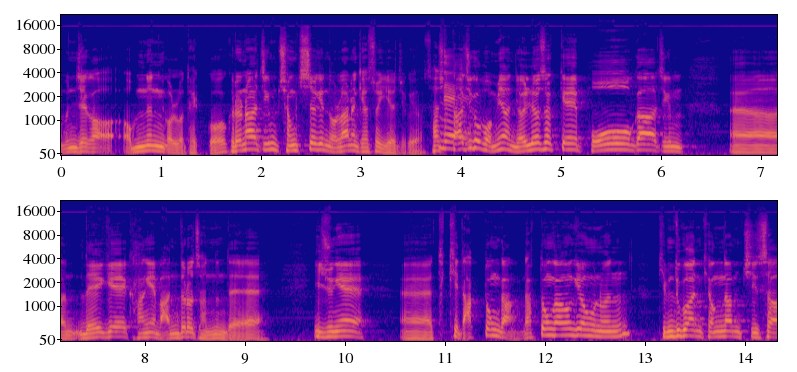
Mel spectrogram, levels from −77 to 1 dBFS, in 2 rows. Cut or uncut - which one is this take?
cut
